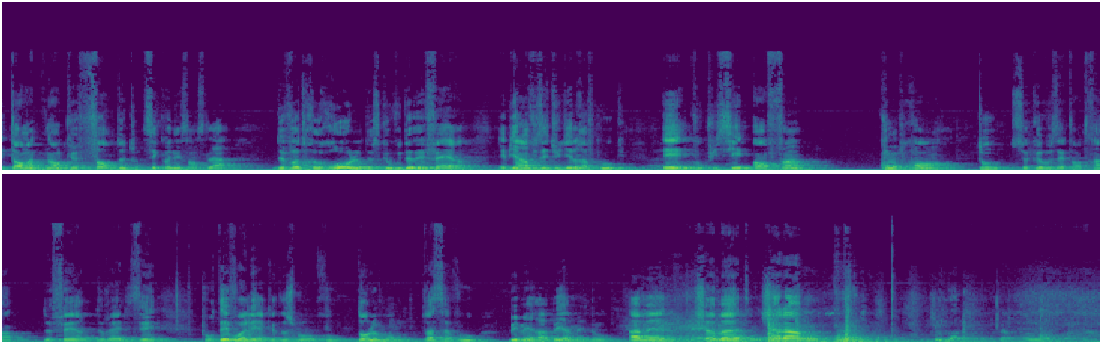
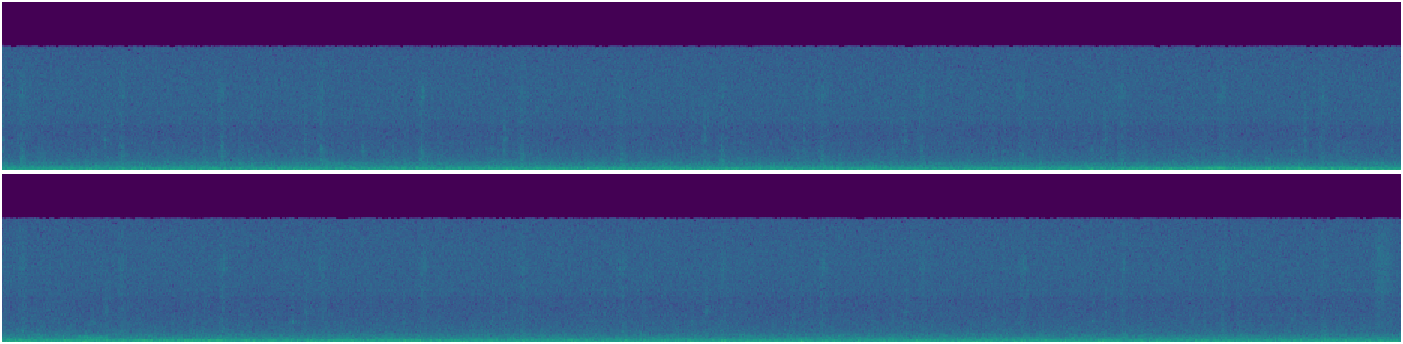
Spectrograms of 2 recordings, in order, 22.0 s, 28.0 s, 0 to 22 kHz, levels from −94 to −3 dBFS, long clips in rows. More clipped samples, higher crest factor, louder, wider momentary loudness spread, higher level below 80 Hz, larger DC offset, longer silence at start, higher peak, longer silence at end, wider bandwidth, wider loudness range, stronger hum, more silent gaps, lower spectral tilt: neither; first, 22 dB vs 14 dB; first, -31 LUFS vs -41 LUFS; first, 16 LU vs 2 LU; second, -66 dBFS vs -54 dBFS; neither; about the same, 0 s vs 0 s; first, -8 dBFS vs -28 dBFS; about the same, 0 s vs 0 s; about the same, 15.5 kHz vs 16.5 kHz; first, 8 LU vs 2 LU; neither; neither; about the same, -6 dB/octave vs -5 dB/octave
